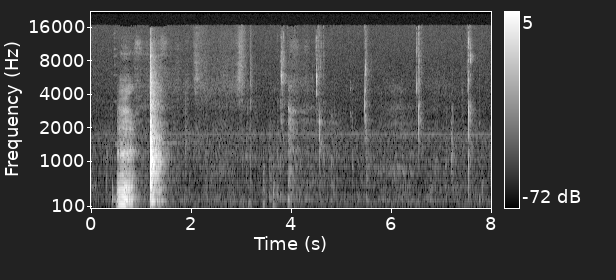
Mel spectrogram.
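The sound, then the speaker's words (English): A brief slurping sip of Yamazaki 12 whisky follows a short hummed murmur, then quiet lip smacks and small mouth clicks scattered through otherwise near silence. “Let's sip this bad boy.”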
